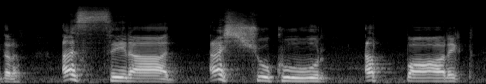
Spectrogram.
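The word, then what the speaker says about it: الشكور: शमसी की तरफ अराज अ शुकूर अरिक अ जाहिद असम अहिर अलल अ दबत अ राजिक अस सफर अदवा अ नाजिल अल अ सवाब गौर करें तमाम में लाम साइलेंट आया है यह कहलाते हैं शम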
